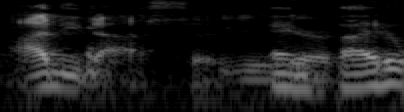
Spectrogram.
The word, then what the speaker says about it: Adidas: been saying it correctly Adidas is how we've I grew up saying it then I I came over here and it's actually Adidas if you and by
